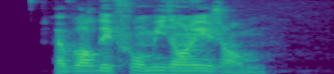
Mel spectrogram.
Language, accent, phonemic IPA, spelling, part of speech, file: French, France, /a.vwaʁ de fuʁ.mi dɑ̃ le ʒɑ̃b/, avoir des fourmis dans les jambes, verb, LL-Q150 (fra)-avoir des fourmis dans les jambes.wav
- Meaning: to have pins and needles in one's legs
